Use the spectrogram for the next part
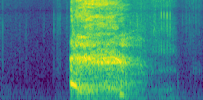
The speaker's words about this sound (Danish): Ej, jeg prøver altså lige sådan at hoste ordentligt ud.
